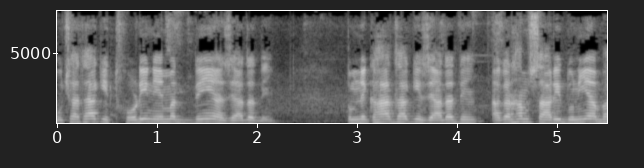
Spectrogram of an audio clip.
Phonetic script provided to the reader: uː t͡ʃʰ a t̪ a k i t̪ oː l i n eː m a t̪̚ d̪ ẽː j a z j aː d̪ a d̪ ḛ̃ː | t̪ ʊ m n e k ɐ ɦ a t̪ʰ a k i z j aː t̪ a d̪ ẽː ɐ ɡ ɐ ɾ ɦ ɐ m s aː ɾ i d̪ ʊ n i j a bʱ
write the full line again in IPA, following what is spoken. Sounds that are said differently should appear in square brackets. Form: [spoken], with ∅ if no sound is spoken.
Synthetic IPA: uː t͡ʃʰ a [t̪ʰ] a k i [t̪ʰ] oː [ɽ] i n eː m [ə] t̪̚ d̪ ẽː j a z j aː d̪ a d̪ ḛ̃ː | t̪ ʊ m n e k ɐ ɦ a t̪ʰ a k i z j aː [d̪] a d̪ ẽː ɐ ɡ [ə] ɾ ɦ ɐ m s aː ɾ i d̪ ʊ n i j a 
